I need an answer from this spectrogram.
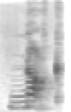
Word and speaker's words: knock: Knock.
